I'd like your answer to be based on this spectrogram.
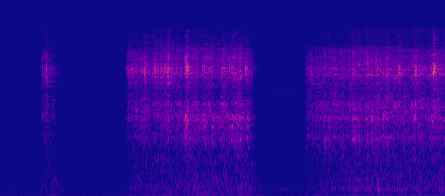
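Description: Motorized smart wheelchair mechanism turning left gives a short click, then two sustained, close whirring and rattling bursts separated by a brief pause.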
